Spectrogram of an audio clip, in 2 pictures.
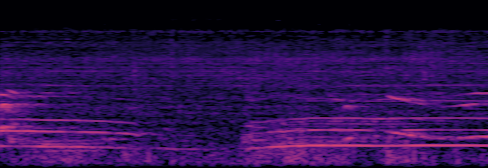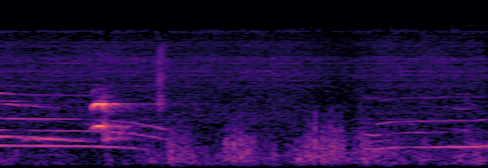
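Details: Kara, a black female Siberian Husky with blue eyes, howling like a wolf: long, steady, tonal howls that slide and bend in pitch, one rising sharply near the middle, over a low background rumble.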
